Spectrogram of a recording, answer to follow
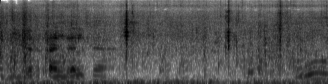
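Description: Steady low wind rumble on the microphone, with a man's voice briefly at the start and two short sharp clicks later on.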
